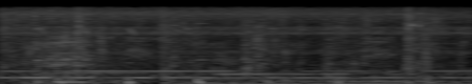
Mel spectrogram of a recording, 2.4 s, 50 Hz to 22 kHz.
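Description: Horse hooves clip-clop at a walking pace in the video game Far Cry 6, quiet and fairly close, a steady uneven rhythm of soft thuds.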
